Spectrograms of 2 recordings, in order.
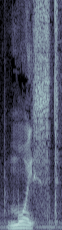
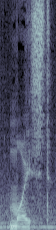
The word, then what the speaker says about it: moist: Moist. – Why are you emphasizing the T? – Okay, I'll just... Moist. – Yeah. – Moist. – You said it right that time.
